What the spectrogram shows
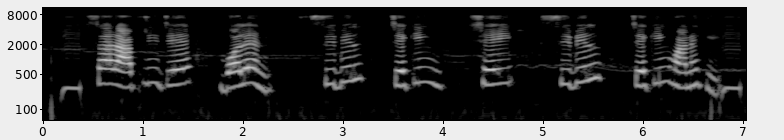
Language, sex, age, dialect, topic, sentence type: Bengali, female, 25-30, Northern/Varendri, banking, question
